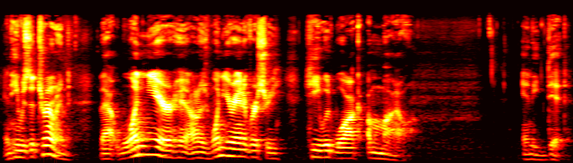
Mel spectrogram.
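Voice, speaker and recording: Speaking to a camera set on a table at arm's length, a tired man in his fifties vlogs casually from a hotel room at night, reflective and earnest, with frequent restarts. His voice is on the low side and expressive, fairly bright, at a moderate pace with many pauses, and it sounds reverberant.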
